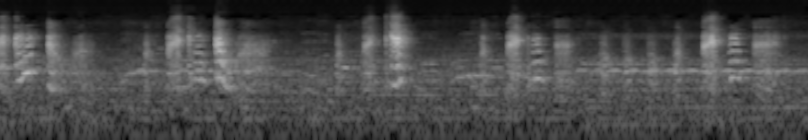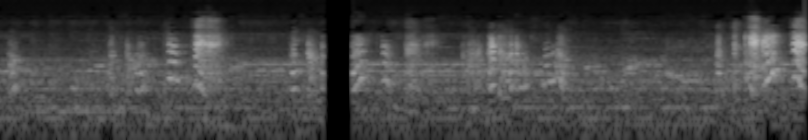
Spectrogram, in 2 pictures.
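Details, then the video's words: Pet Quaker parrot (monk parakeet) talking about the household's other pets, a mimicked speech-like chatter of short harsh syllables and raspy phrases in bursts, with squeaky chirps between, indoors, one brief dropout near the end. "Quaker Parrot Joe Talking What's Spanky doing"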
